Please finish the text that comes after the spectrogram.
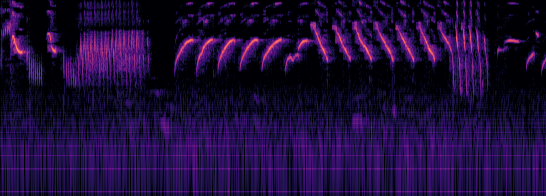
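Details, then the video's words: Canary in shant-style song: high whistles, a buzzy rattle, then a series of quick downslurred notes giving way to rapid rolling trills. No other sounds. "shant canari"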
